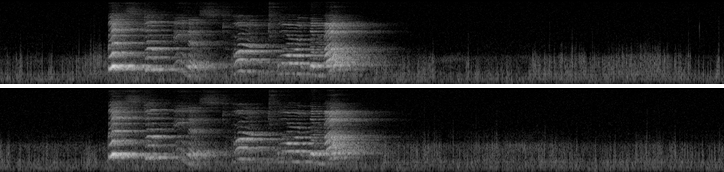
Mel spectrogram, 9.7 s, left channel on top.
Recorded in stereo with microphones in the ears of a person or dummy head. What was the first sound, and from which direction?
A shout, 15° left (ahead or behind).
